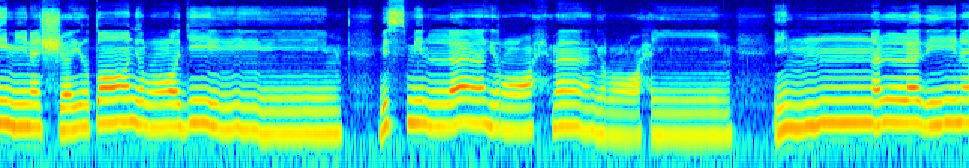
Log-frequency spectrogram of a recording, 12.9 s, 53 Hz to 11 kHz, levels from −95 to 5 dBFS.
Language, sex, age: Indonesian, male, 20-39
